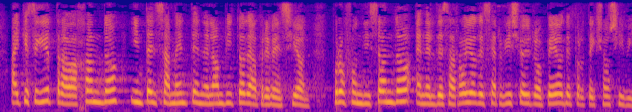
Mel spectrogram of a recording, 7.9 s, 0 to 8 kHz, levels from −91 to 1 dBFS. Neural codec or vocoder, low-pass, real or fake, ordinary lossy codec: none; 7.2 kHz; real; none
